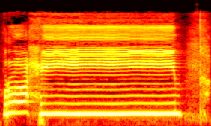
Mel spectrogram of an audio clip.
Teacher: رحیم میں یا مدہ کے بعد یہ ساکن حرف آ رہا ہے، میم ساکن، تو اس وجہ سے ہم نے اس کو لاسٹ میں تھوڑا سا زیادہ کھینچ کر پڑھا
